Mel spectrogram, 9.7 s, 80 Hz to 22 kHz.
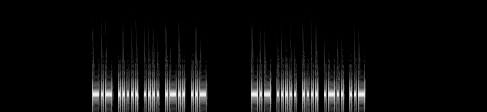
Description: Morse code, heard as a keyed tone, about 28 wpm, 700 Hz. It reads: K5HLU K5HLU
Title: USA Call Signs - 5 Characters - Repeated 2x - 28wpm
